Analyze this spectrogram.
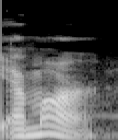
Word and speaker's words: MR: When the Toyota MR2 was released in France, it was quickly rebadged as the MR, pronounced MR.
